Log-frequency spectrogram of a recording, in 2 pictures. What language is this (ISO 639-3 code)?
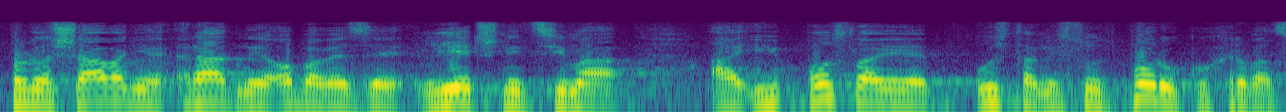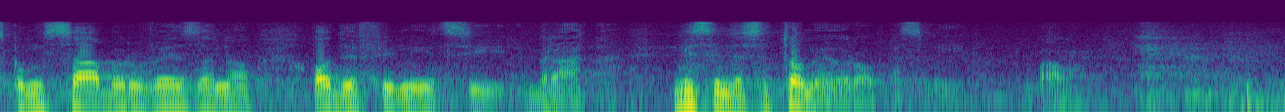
hrv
